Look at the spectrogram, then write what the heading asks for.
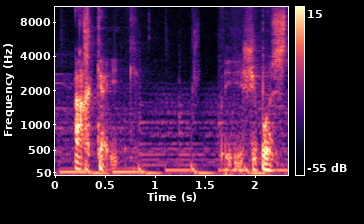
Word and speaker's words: archaïque: Ben oui, le même CH qui fait un ch dans le mot chat fait un K dans archaïque.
